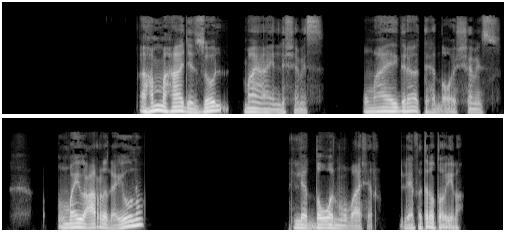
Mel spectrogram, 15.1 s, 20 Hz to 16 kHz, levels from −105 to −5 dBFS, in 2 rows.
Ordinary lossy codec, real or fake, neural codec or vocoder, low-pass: MP3, 48 kbps; real; none; 9.9 kHz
